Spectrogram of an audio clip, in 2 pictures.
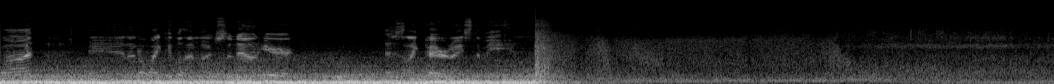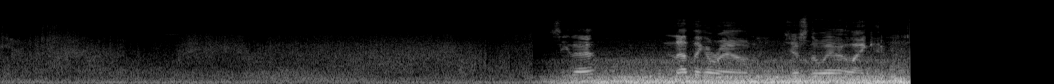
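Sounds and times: car road noise: 0.0 - 6.1, 7.5 - 19.6
wind rumbling on microphone: 0.0 - 19.6
wind rush: 0.0 - 19.6.

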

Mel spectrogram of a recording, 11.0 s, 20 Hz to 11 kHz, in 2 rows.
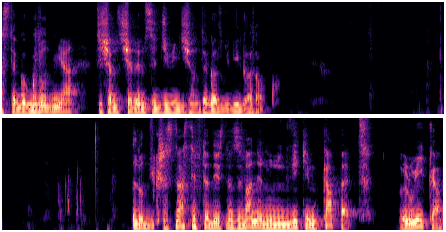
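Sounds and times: sipping and swallowing: 6.0 - 7.1.

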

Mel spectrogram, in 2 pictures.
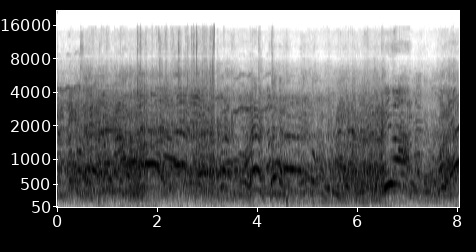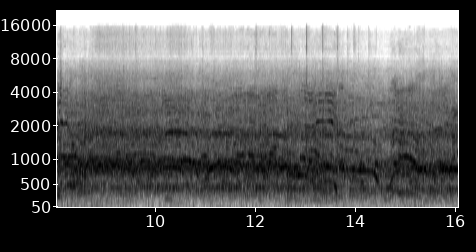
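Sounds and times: stadium crowd shouting and chattering: 0.0 - 16.0.

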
